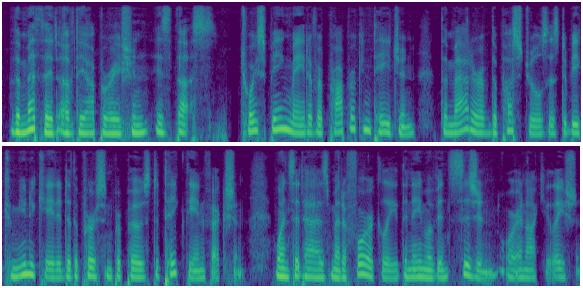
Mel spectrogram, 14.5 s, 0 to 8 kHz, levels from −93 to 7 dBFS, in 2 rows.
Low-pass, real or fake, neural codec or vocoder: 7.2 kHz; real; none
